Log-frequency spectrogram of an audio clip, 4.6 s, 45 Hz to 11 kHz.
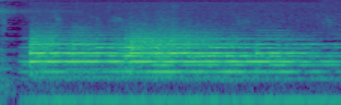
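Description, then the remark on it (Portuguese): Catholic church bells ring out at 2 pm with a sustained, resonant tone, their overlapping harmonics hanging in the air after a sharp initial strike, with no voices. “Con el replique de las campanas ha iniciado a las 14 horas en punto en todas las iglesias católicas el sonar, el sonar el pedido a Dios para que cubra con su manto con el replique de las campanas”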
